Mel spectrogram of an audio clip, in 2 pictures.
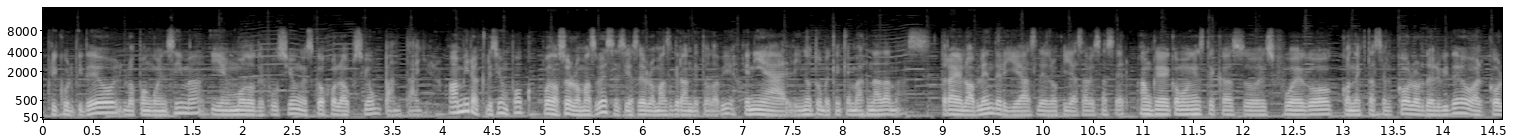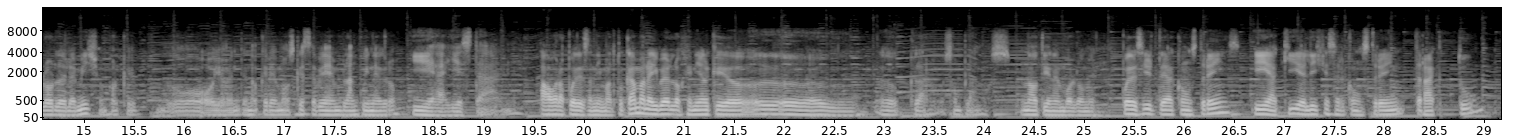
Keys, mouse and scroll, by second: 8.9 shift+a, 9.6 ctrl+0, 9.8 click, 10.6 shift+click, 12.5 space, 18.4 space.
